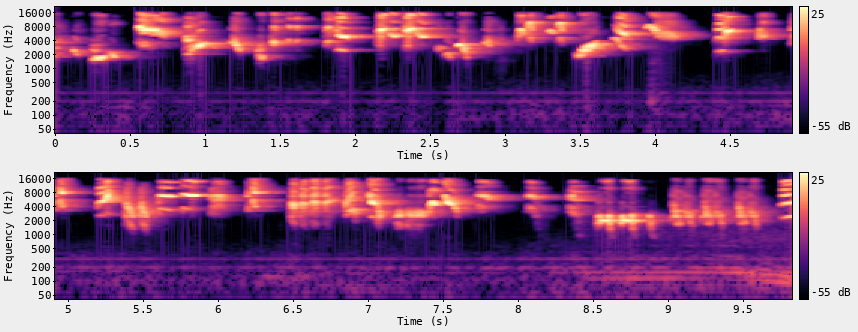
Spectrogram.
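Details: A contest-winning Orange-headed thrush sings a rich, nonstop run of high whistled and chattering phrases, varied and rapid, with a faint low hum and a brief buzzy rasp near the end.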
